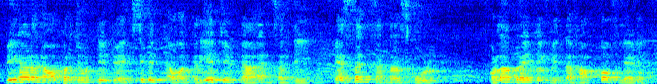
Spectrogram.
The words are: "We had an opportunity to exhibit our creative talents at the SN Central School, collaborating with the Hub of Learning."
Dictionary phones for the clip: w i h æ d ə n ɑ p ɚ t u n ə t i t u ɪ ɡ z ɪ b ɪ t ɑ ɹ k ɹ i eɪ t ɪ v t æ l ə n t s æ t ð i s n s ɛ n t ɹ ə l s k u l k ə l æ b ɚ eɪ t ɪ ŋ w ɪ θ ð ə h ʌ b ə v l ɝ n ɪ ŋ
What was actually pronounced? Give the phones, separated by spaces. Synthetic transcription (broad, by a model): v i h æ d ə n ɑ p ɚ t u n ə t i t u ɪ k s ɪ b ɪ t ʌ ɹ k ɹ i eɪ t ɪ v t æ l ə n t s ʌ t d i s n s ɛ n t ɹ ə l s k u l k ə l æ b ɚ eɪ t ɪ ŋ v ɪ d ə h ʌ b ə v l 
